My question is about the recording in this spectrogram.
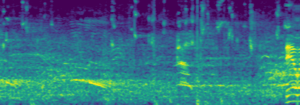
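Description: Basketball being dribbled on a hardwood court, heard as scattered short thuds over a steady background of arena noise.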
